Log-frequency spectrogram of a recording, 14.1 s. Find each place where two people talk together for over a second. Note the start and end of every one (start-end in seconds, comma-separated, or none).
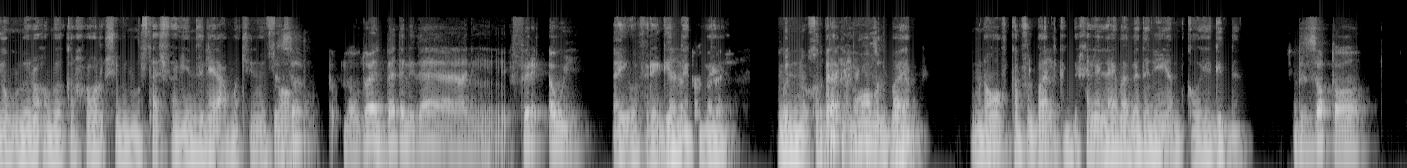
7.8-9.2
